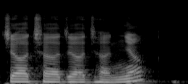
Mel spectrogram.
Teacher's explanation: आपकी जीव जो है तालु पे छू रही है, जो आपके मसूड़ों के थोड़ा सा ऊपर है।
